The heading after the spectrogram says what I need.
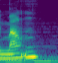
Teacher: have you ever realized that you don't pronounce hard consonants? Like all your T's disappear?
